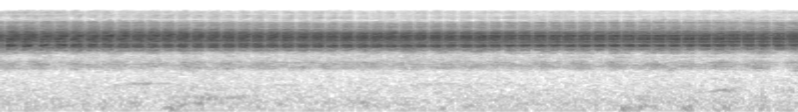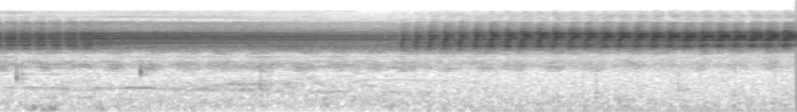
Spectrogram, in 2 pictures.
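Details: Cicadas in summer, Pelion, Greece, producing a steady piercing buzz with a rapid pulsed texture, gradually weakening toward the sixth second before a renewed loud surge.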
